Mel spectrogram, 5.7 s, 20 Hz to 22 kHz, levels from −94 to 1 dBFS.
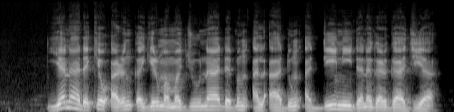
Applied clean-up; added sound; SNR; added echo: none; none; none; none.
